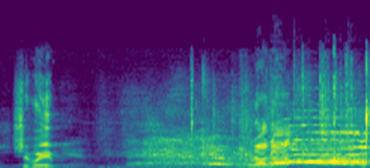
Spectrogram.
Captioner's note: applause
